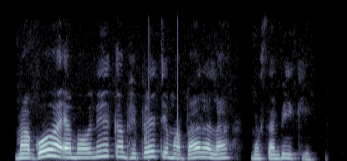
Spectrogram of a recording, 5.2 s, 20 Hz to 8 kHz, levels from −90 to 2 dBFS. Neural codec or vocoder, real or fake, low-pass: none; real; 7.2 kHz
